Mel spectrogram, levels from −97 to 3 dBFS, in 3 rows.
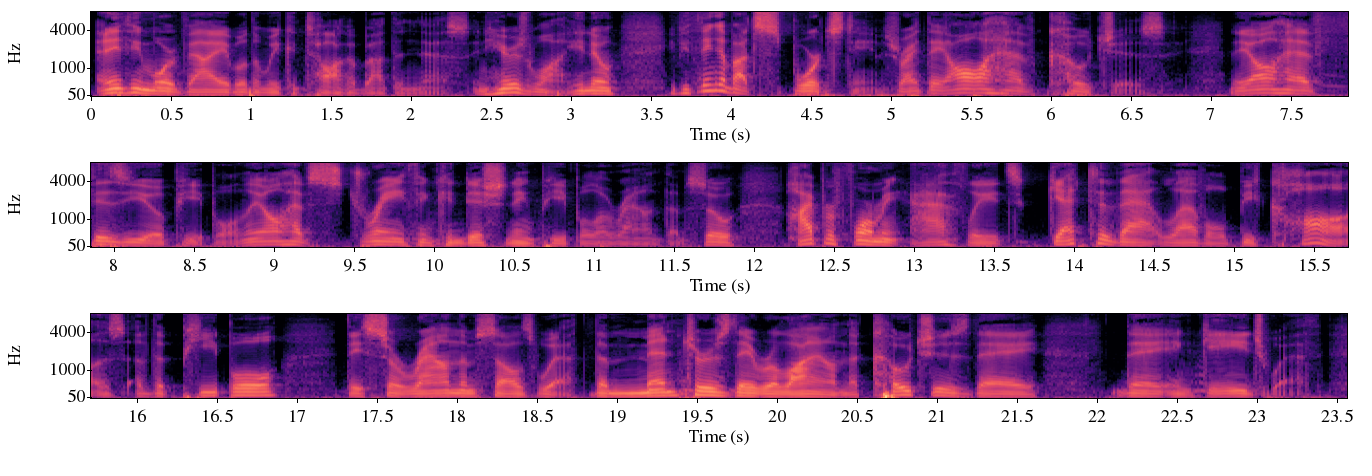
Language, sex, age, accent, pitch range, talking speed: English, male, 30-49, American, 85-120 Hz, 170 wpm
